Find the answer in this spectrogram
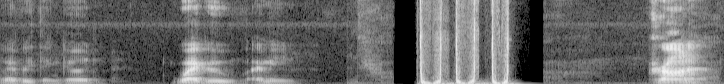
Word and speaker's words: prana: Prana. I think it's pronounced prana with an N, but I could be incorrect. So basically, you mentioned chi earlier.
